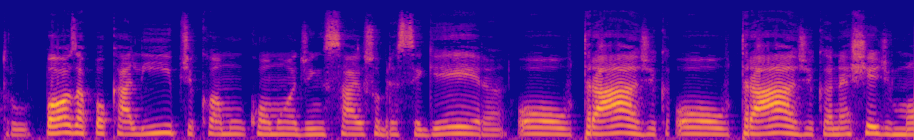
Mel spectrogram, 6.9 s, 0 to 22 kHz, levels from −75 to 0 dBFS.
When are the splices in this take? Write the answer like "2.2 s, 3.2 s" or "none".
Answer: 5.0 s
